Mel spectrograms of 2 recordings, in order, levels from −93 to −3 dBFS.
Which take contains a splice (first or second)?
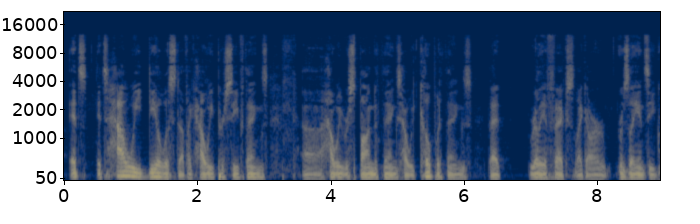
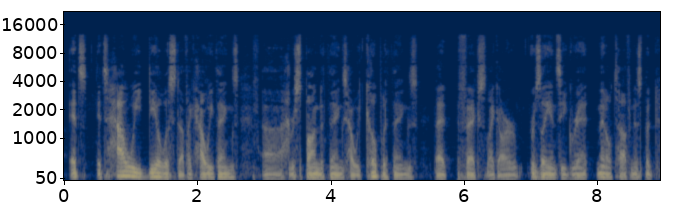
second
